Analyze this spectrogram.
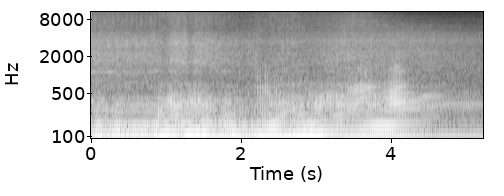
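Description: A car engine revs up and settles back down.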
